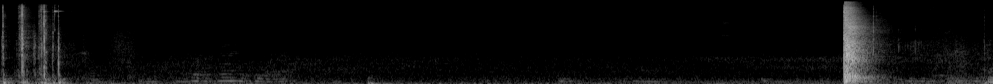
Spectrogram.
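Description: Tikka T1x .22 LR rimfire rifle fired at a range, a sharp close crack at the start with a quick rattle after it, then a long quiet stretch of faint background before a second loud shot near the end.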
